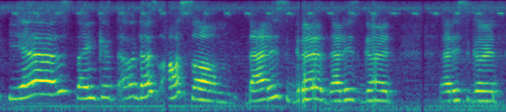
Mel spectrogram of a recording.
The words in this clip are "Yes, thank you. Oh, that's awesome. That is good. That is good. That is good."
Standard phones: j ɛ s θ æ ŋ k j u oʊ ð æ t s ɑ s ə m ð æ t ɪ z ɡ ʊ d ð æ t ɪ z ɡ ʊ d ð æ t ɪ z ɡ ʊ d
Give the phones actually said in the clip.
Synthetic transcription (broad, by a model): j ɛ s t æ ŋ k j u oʊ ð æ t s ɑ s ə m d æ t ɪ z ɡ ʊ d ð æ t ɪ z ɡ ʊ d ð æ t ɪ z ɡ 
